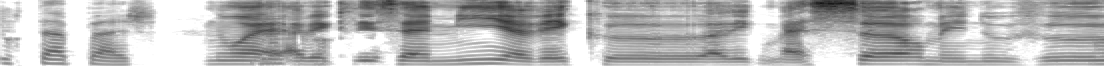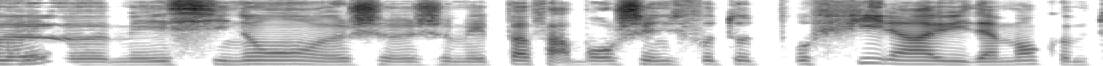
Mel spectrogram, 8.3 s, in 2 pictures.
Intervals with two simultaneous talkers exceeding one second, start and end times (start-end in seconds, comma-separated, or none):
none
